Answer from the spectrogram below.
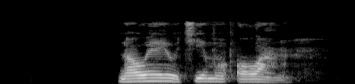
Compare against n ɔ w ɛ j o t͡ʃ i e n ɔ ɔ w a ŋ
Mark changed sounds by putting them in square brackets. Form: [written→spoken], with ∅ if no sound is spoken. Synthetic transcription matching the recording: n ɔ w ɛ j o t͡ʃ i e [n→m] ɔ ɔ w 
